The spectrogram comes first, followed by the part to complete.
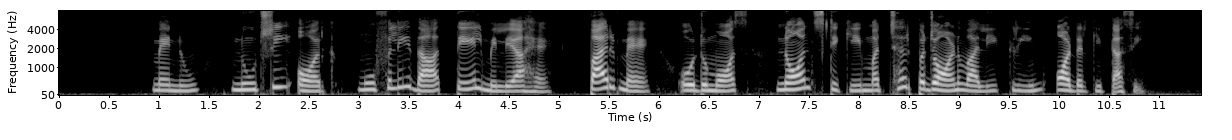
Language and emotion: Punjabi, neutral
